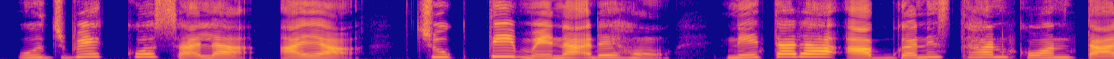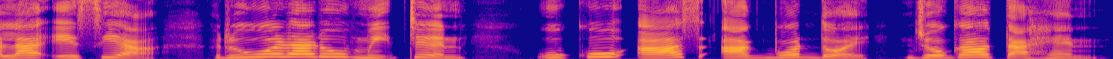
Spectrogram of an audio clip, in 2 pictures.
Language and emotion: Santali, neutral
